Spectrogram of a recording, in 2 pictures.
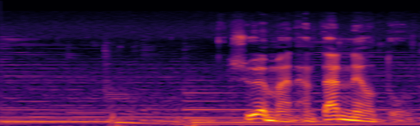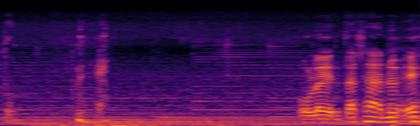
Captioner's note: laughter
